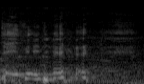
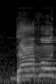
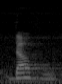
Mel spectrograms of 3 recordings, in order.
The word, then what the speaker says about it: Davo: Sorry, not David. Davo. I'm happy that it's another female. I thought it was a male. Hi, Davo. Did I get your name correctly? How's it pronounced? Davo. Davo, yeah.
